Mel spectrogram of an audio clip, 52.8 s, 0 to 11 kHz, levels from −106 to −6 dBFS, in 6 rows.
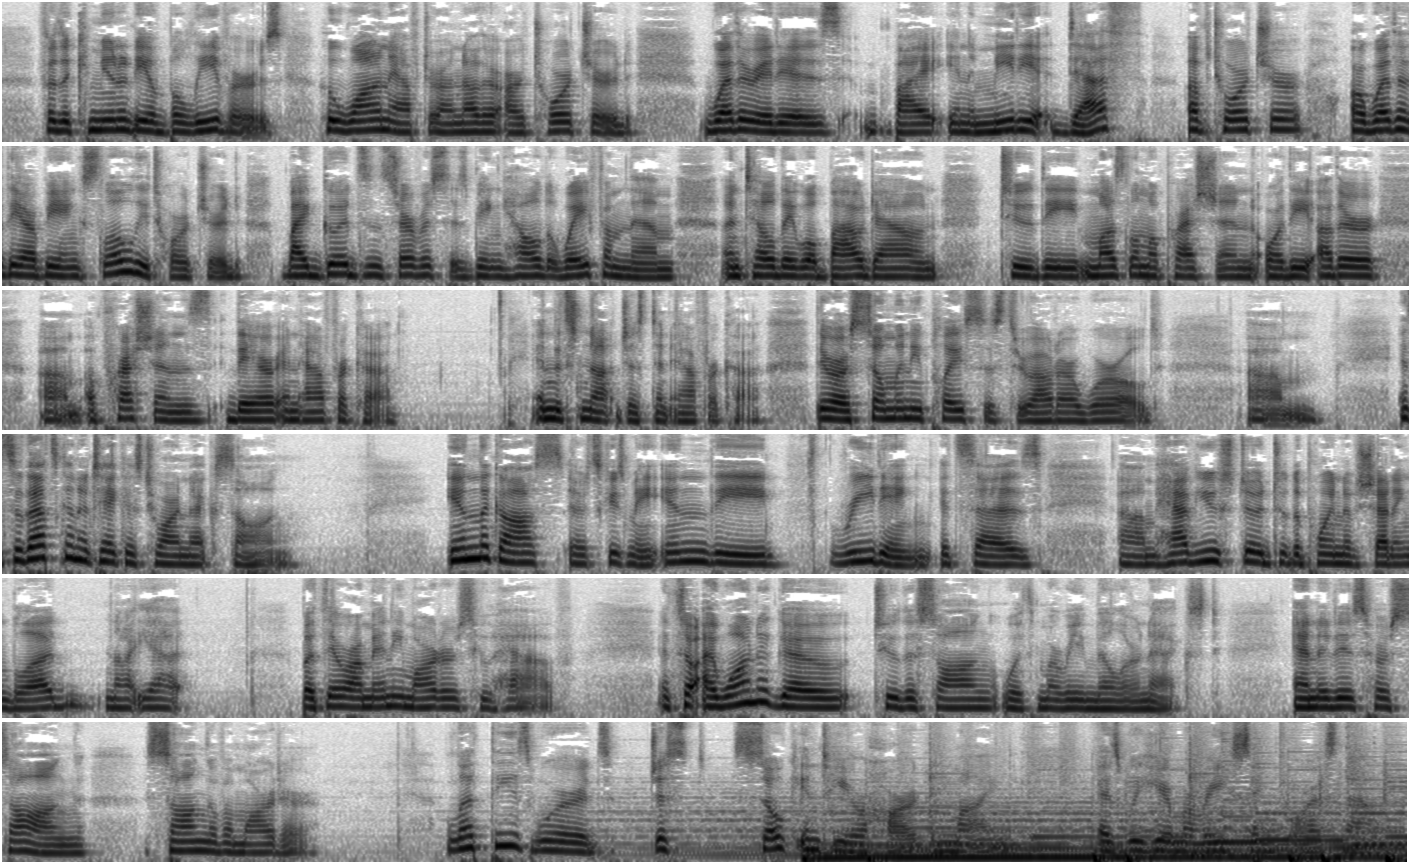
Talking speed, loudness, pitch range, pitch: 170 wpm, -17 LUFS, 150-185 Hz, 165 Hz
